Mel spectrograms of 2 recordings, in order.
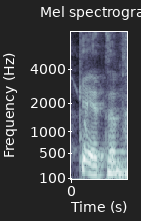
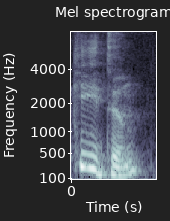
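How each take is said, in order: First: The name is said the Indian way, with Indian sounds. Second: The name is said the English way, like Keaton. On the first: This is the name's proper form. The speaker calls it right. "No kitten. Ketan" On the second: This is how outsiders mangle the name. The speaker calls it wrong. "they go like Keaton"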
